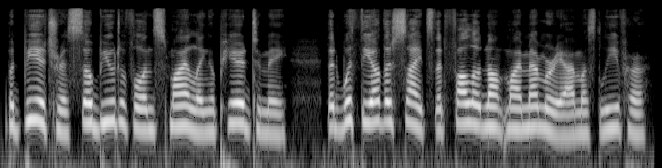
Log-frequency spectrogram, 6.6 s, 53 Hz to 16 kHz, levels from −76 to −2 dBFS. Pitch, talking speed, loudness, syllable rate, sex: 210 Hz, 210 wpm, -18 LUFS, 6.0 syllables/s, female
